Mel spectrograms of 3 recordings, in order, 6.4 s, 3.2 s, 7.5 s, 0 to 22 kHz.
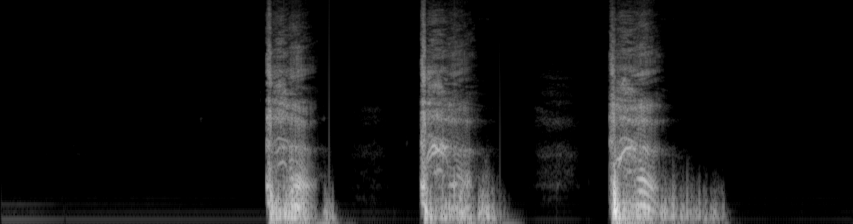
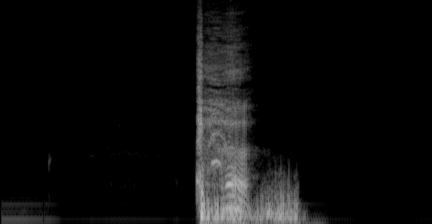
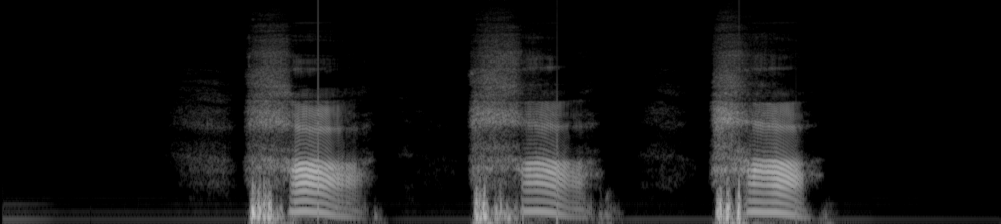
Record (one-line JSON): {"three_cough_length": "6.4 s", "three_cough_amplitude": 20711, "three_cough_signal_mean_std_ratio": 0.29, "cough_length": "3.2 s", "cough_amplitude": 3975, "cough_signal_mean_std_ratio": 0.33, "exhalation_length": "7.5 s", "exhalation_amplitude": 3004, "exhalation_signal_mean_std_ratio": 0.38, "survey_phase": "beta (2021-08-13 to 2022-03-07)", "age": "65+", "gender": "Male", "wearing_mask": "No", "symptom_none": true, "smoker_status": "Never smoked", "respiratory_condition_asthma": false, "respiratory_condition_other": false, "recruitment_source": "REACT", "submission_delay": "3 days", "covid_test_result": "Negative", "covid_test_method": "RT-qPCR"}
